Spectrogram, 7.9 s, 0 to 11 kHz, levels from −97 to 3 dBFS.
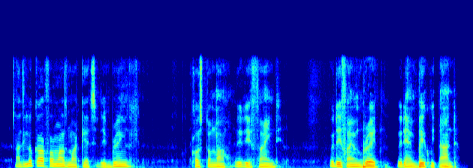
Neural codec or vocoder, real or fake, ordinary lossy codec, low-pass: codec, 16 kHz, 2 kbps, FunCodec, trained on LibriTTS, 25 frames a second; fake; none; 7.2 kHz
